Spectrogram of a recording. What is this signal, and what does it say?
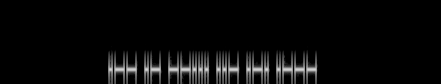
Morse code, heard as a keyed tone, about 40 wpm, 700 Hz. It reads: WA7URJ
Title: USA Call Signs 40wpm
